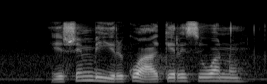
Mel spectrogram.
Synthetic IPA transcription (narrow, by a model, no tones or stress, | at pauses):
ɦiʂimbiɾ̤ikuɦakeɾisiwanɔ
